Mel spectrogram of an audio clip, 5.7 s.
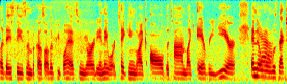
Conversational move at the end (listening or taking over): listening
